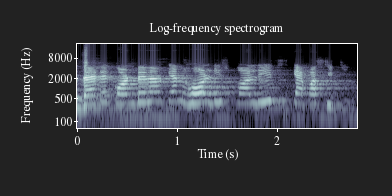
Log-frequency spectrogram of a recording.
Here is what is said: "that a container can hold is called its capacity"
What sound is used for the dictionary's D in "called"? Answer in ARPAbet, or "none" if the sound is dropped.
none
